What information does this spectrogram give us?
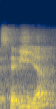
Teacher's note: C'est une consonne orale, fricative, alvéolaire et sourde.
